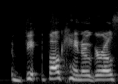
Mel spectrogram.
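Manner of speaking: ordinary talk, nothing marked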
